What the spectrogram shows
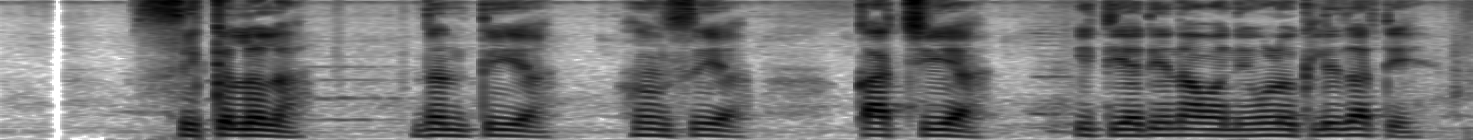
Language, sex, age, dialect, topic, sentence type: Marathi, male, 18-24, Standard Marathi, agriculture, statement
